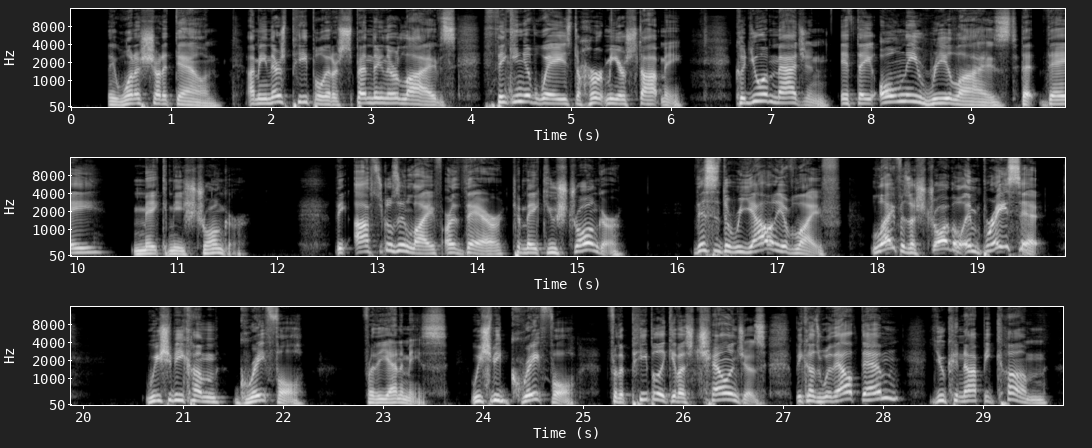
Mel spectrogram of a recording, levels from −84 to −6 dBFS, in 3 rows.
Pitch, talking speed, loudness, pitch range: 160 Hz, 165 wpm, -20 LUFS, 130-190 Hz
